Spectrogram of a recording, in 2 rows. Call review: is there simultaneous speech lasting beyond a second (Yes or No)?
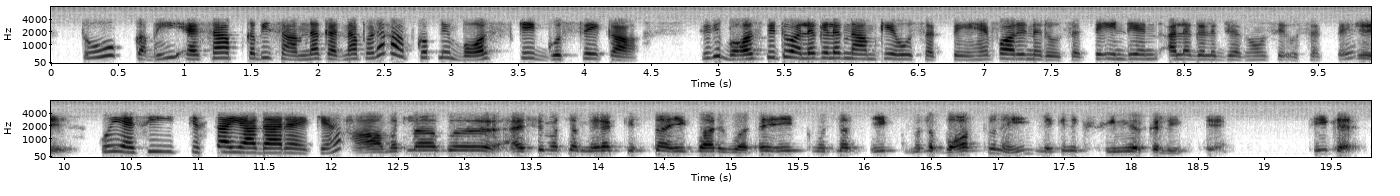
No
